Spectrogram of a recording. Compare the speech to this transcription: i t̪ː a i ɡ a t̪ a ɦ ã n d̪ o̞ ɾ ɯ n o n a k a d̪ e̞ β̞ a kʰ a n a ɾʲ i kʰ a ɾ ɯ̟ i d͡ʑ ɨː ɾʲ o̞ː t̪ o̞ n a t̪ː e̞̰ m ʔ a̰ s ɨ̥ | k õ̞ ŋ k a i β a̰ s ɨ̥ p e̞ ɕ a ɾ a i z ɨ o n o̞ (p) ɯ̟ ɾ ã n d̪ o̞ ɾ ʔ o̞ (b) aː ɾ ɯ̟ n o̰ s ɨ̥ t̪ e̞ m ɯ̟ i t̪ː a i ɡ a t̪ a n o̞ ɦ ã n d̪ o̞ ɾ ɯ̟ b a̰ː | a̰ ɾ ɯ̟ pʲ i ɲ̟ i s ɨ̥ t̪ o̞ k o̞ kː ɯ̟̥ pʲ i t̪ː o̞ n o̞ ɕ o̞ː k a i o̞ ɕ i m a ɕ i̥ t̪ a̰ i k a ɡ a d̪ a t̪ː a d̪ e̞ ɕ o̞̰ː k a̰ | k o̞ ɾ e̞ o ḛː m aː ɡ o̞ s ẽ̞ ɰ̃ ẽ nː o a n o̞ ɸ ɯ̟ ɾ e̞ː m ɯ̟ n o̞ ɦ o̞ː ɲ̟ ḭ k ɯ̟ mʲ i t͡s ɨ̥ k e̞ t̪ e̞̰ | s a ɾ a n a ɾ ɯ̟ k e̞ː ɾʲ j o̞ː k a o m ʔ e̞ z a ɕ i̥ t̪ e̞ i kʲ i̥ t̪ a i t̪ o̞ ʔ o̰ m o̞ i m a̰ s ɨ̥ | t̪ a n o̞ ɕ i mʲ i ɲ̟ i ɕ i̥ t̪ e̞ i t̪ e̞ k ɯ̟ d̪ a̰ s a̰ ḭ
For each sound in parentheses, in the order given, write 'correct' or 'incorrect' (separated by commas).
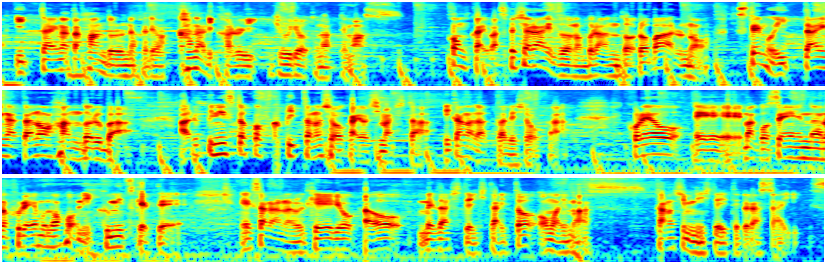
incorrect, correct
